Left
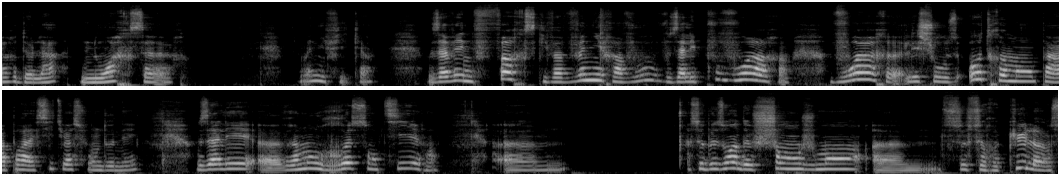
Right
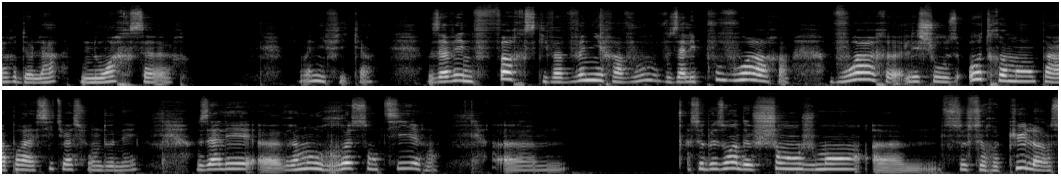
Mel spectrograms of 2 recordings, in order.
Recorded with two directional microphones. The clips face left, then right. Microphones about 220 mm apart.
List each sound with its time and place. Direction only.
0.0 s speech: 45° right (ahead or behind)
2.6 s speech: 35° right (ahead or behind)
17.3 s speech: 25° right (ahead or behind)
